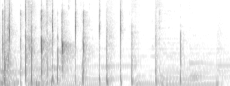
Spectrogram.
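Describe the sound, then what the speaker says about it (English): Sparse, brief applause sound effect from the Doki Doki Literature Club video game: a short burst of dry, separate claps that thins out into a few scattered taps, fairly quiet, with no voices. "I receive applause anyway."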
